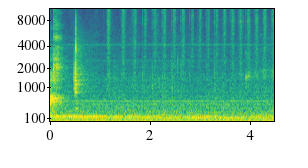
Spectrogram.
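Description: A chalk pastel stick set down on a cutting mat with a light click, then fingertips rubbing chalk pastel on paper in quick, even, faint strokes, about seven a second, smudging the line outward into a soft glow.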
